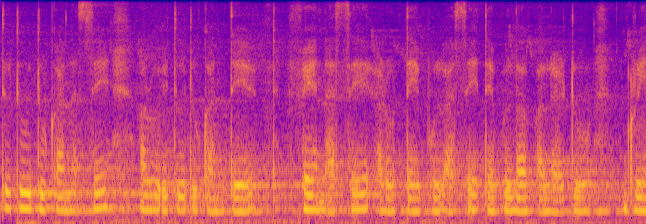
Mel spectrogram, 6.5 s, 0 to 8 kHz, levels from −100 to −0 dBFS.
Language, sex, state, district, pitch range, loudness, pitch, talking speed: Nagamese, female, Nagaland, Dimapur, 175-200 Hz, -17 LUFS, 185 Hz, 165 wpm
